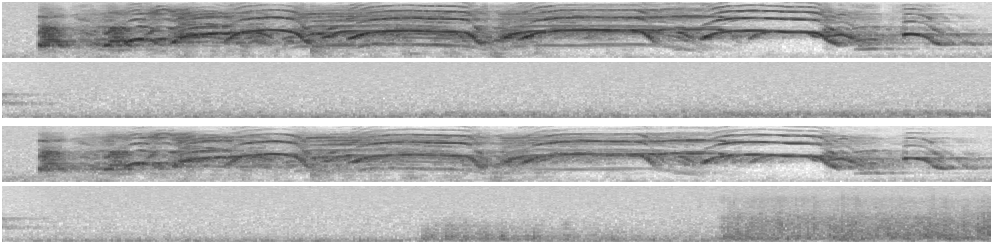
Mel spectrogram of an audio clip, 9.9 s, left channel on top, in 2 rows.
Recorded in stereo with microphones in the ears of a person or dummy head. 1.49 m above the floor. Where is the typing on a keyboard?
No typing on a keyboard in this recording.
